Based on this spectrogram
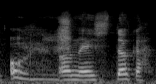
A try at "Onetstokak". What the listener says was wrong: Kak. Te estoy diciendo que con K.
